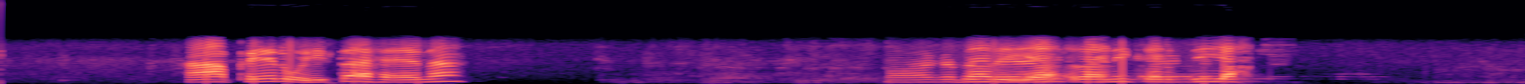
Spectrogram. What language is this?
Punjabi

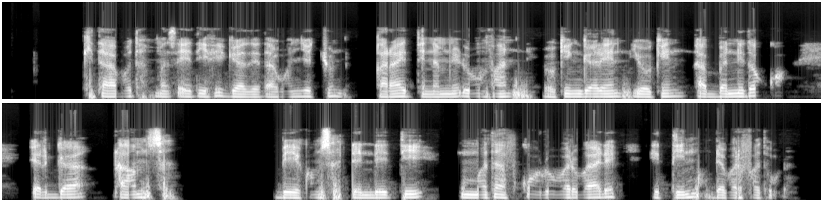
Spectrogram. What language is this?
Oromo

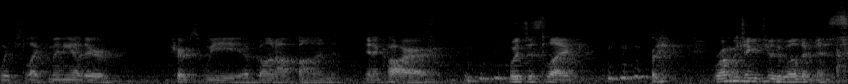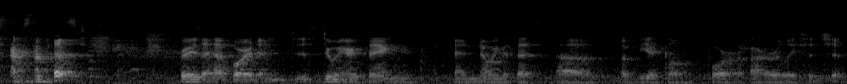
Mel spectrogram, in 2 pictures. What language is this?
English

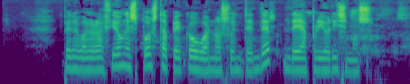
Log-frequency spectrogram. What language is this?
Galician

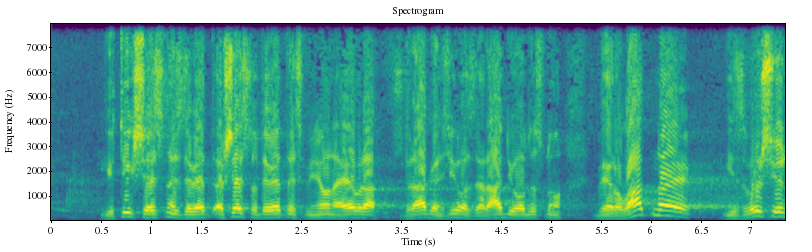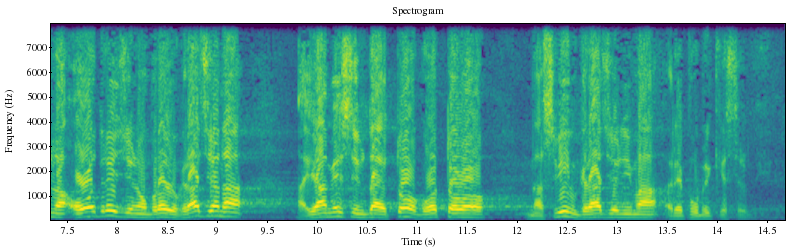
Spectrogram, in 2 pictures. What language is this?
Serbian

